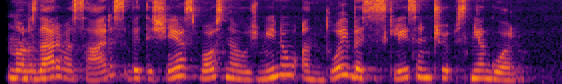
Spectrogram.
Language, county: Lithuanian, Vilnius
